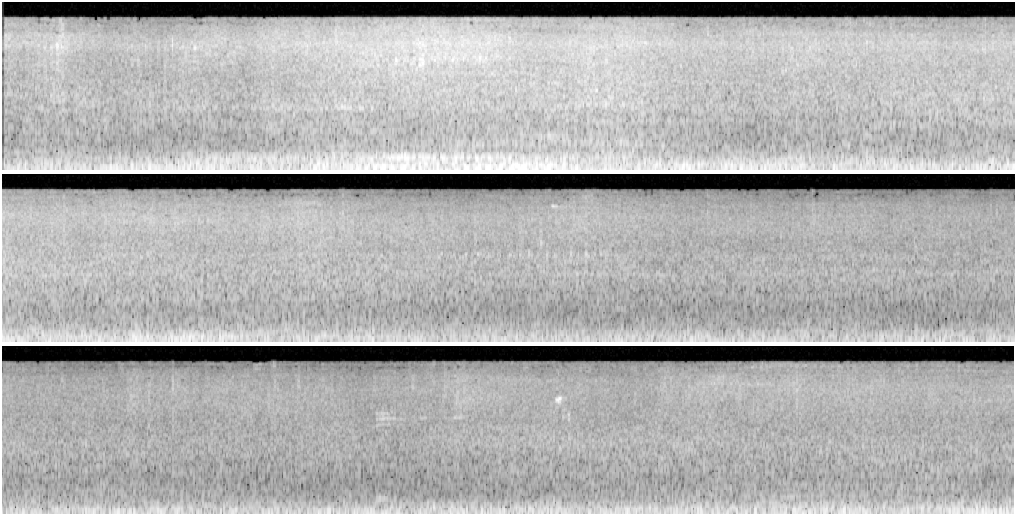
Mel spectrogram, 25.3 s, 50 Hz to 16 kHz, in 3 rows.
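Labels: Traffic noise with vehicles passing by. 0.0 - 25.3
A loud, heavy truck passes by, producing a deep, throaty engine sound. 0.8 - 8.6

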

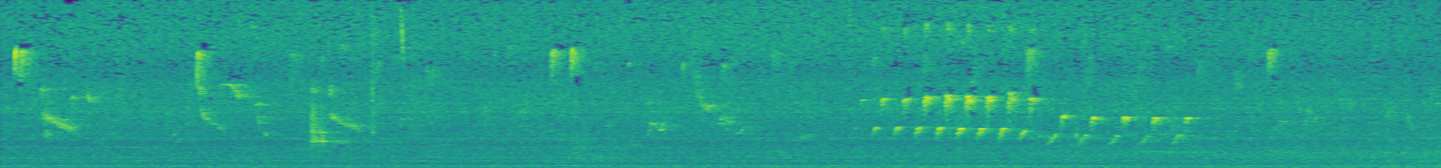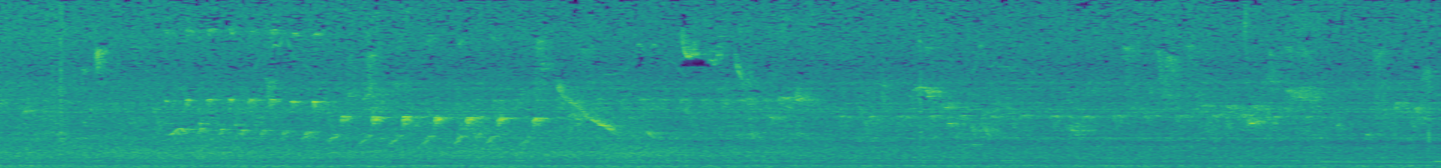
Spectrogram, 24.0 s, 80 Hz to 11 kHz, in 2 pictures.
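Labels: Several birds chirp and sing with varied tones. 0.0 - 24.0
A bird chirps rapidly in a high-pitched tone. 6.9 - 10.1
A bird chirps rapidly in a high-pitched tone. 13.3 - 16.7
A bird chirps rapidly in a high-pitched tone in the distance. 18.8 - 22.6

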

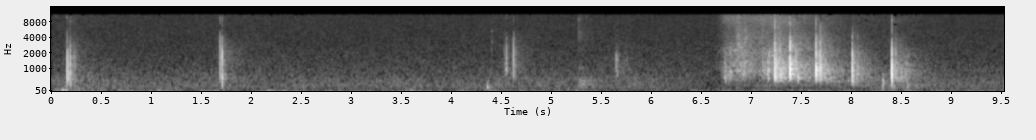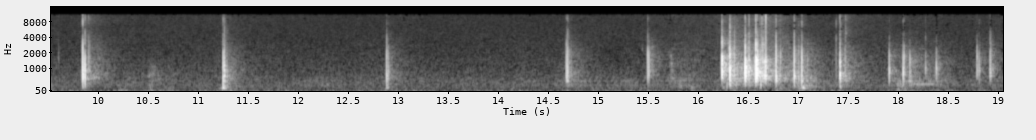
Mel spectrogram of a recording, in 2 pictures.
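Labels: A water drop drips loudly onto a solid surface. 0.1 - 0.3
A water drop drips loudly onto a solid surface. 1.6 - 1.9
Water drops dripping quietly onto a solid surface repeatedly and irregularly. 4.5 - 5.9
Water drops drip repeatedly onto a solid surface without rhythm. 6.7 - 8.7
A water drop drips loudly onto a solid surface. 9.7 - 10.1
A water drop drips loudly onto a solid surface. 11.1 - 11.4
A water drop drips loudly onto a solid surface. 12.8 - 13.1
A water drop drips loudly onto a solid surface. 14.5 - 15.6
Water drops drip loudly onto a solid surface repeatedly without rhythm. 16.2 - 19.1

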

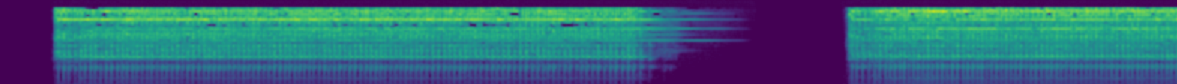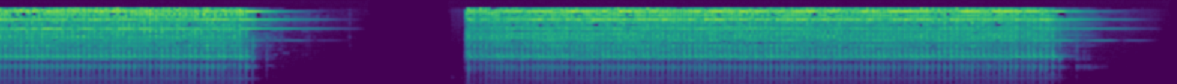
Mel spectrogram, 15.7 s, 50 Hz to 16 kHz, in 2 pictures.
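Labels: Rapid metallic strikes of a timer. 0.3 - 5.0
Rapid metallic strikes of a timer. 5.6 - 10.1
Rapid metallic strikes of a timer. 10.9 - 15.4

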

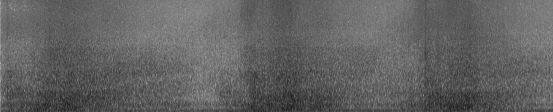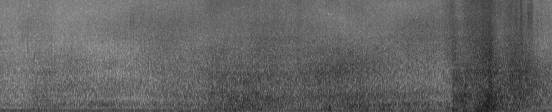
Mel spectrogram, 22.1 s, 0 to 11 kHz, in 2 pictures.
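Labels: Waves breaking on a shore. 0.1 - 7.1
Waves breaking on a shore. 8.0 - 10.7
Waves breaking quietly on a shore. 15.1 - 19.4
Waves break loudly on the shore. 19.8 - 22.1

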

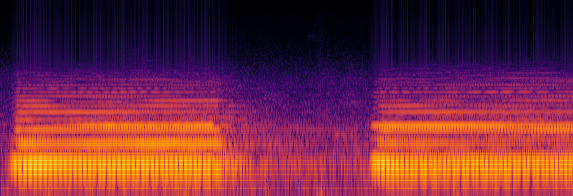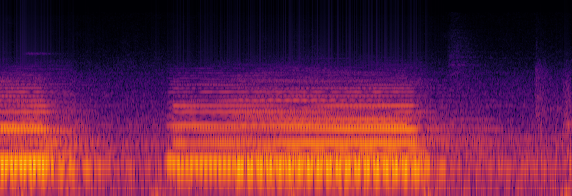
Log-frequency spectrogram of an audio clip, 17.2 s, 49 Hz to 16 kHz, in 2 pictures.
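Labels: Multiple horns or trumpets play a single prolonged, slightly echoing note. 0.0 - 3.6
Two horns or trumpets sound in succession with slight echo. 5.6 - 10.0
A horn or trumpet sounds twice in succession with a slight echo. 11.0 - 15.1

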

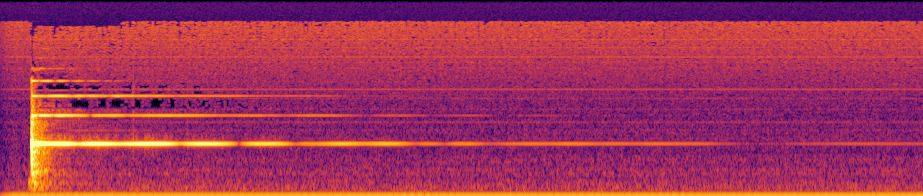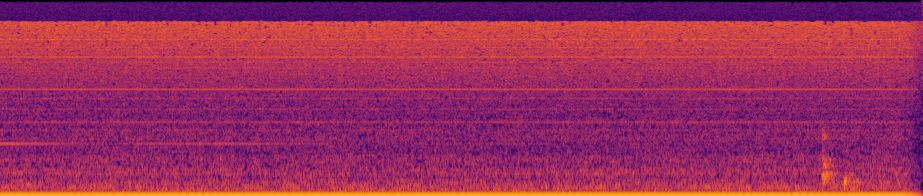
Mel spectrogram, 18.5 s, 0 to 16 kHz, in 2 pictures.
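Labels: White noise in the background. 0.0 - 18.5
A single piano note is played and gradually fades out. 0.3 - 9.9

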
